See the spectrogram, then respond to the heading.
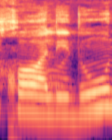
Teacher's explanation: فیہا، فا زیر یا فی یا مدہ، ہا الف زبر ہا، الف مدہ، خالدون میں دیکھیں تو خا موٹا حرف ہے، اس کو موٹا پڑھا جائے گا، دو جو ہے وہ واو مدہ ہے، 2 الف کے برابر، اس کو لمبا کر کے پڑھیں گے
